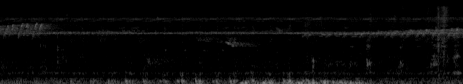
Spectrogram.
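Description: A dog scratches itself with its hind leg.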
